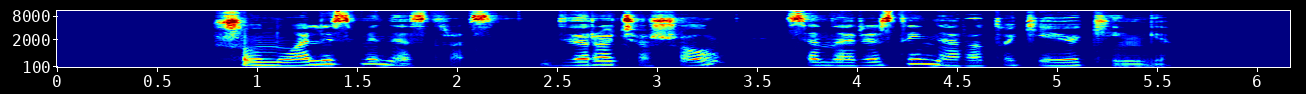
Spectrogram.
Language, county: Lithuanian, Klaipėda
